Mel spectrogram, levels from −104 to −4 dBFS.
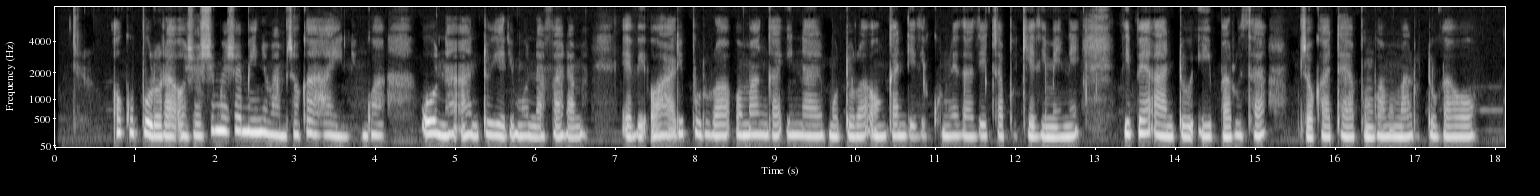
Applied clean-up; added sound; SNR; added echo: none; none; none; none.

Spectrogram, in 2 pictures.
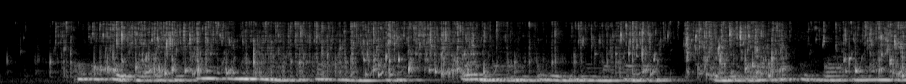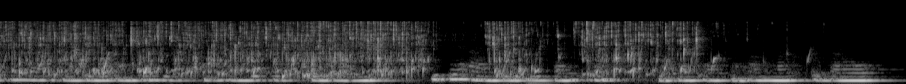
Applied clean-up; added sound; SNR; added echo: none; Drip / Trickle, dribble / Bathtub (filling or washing); 7 dB; reverberation time 0.9 s.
